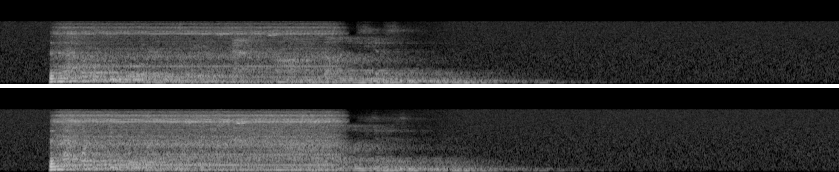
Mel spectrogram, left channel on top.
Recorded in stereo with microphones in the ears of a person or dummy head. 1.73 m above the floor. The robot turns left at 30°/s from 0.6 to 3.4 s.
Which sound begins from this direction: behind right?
A man speaking, at 0.5 s.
